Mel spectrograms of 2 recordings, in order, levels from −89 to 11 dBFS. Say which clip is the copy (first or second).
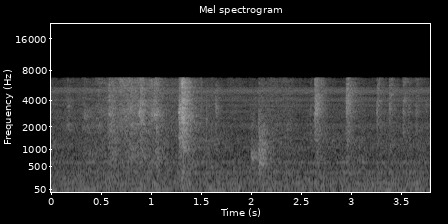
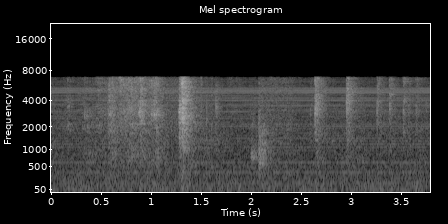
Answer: first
